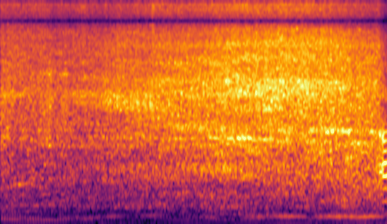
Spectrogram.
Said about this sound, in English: Hang on, more vehicles coming by.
